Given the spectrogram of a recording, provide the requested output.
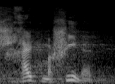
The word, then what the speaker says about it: Schreibmaschine: Man nennt es Schreibmaschine. Betonung auf Maschine.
